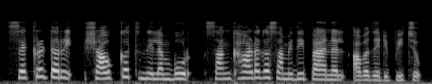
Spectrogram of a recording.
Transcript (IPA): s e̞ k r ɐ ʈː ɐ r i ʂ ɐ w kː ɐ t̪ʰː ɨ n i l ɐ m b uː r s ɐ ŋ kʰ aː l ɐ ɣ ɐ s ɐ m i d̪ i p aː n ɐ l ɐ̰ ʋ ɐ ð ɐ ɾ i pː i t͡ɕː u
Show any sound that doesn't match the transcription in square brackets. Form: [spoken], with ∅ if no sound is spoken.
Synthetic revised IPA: s e̞ k r ɐ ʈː ɐ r i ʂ ɐ w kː ɐ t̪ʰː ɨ n i l ɐ m b uː r s ɐ ŋ kʰ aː [ɽ] ɐ ɣ ɐ s ɐ m i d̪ i p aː n ɐ l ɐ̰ ʋ ɐ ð ɐ ɾ i pː i t͡ɕː u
